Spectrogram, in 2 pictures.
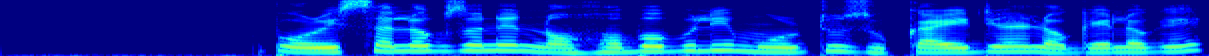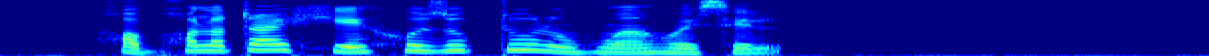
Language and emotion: Assamese, sad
